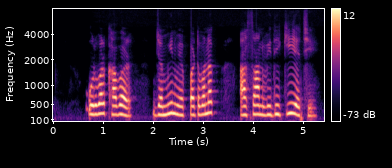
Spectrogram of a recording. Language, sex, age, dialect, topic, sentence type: Maithili, female, 51-55, Angika, agriculture, question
